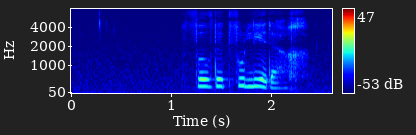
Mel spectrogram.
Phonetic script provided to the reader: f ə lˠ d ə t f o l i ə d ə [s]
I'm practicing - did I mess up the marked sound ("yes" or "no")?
yes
